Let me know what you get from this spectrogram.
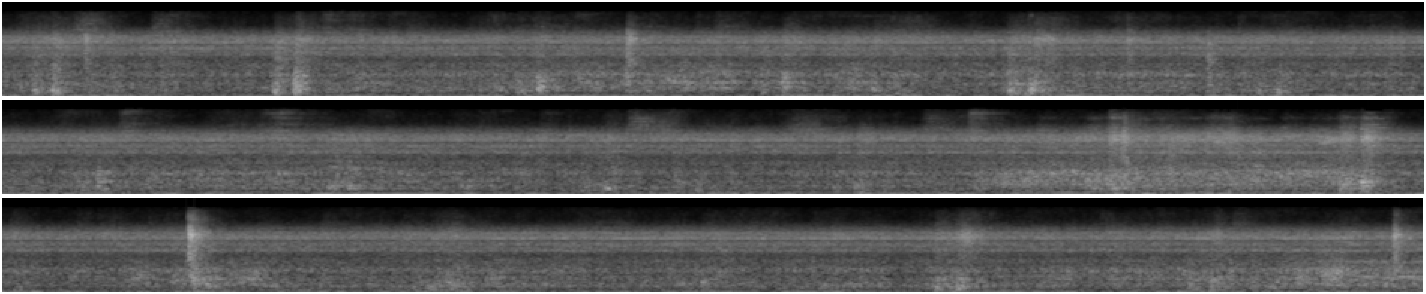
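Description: Passenger train running along the track, heard from inside the last carriage: a steady rumble of wheels on rails with sharp clacks every couple of seconds as the wheels cross rail joints.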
